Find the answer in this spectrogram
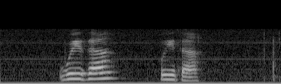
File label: "weather", NZ English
